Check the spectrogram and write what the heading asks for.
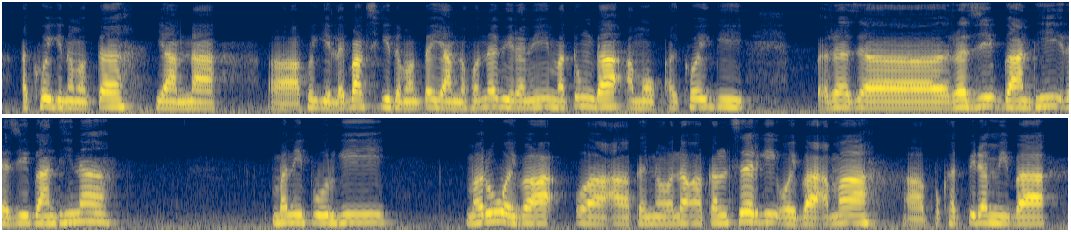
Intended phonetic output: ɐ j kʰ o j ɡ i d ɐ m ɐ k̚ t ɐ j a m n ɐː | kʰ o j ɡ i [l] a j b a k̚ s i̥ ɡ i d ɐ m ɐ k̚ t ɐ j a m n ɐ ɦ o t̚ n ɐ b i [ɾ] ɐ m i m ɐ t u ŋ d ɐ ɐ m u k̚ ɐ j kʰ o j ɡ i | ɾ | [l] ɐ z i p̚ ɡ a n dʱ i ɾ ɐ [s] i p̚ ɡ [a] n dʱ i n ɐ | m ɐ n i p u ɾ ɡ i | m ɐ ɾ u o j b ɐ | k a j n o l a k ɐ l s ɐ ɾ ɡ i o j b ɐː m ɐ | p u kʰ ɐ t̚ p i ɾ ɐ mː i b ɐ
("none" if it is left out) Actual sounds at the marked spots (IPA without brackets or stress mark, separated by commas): l, ɾ, ɾ, z, a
